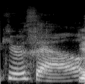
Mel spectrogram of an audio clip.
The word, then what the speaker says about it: Curaçao: Is that how you say it? – We went to Curaçao. – Yes.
